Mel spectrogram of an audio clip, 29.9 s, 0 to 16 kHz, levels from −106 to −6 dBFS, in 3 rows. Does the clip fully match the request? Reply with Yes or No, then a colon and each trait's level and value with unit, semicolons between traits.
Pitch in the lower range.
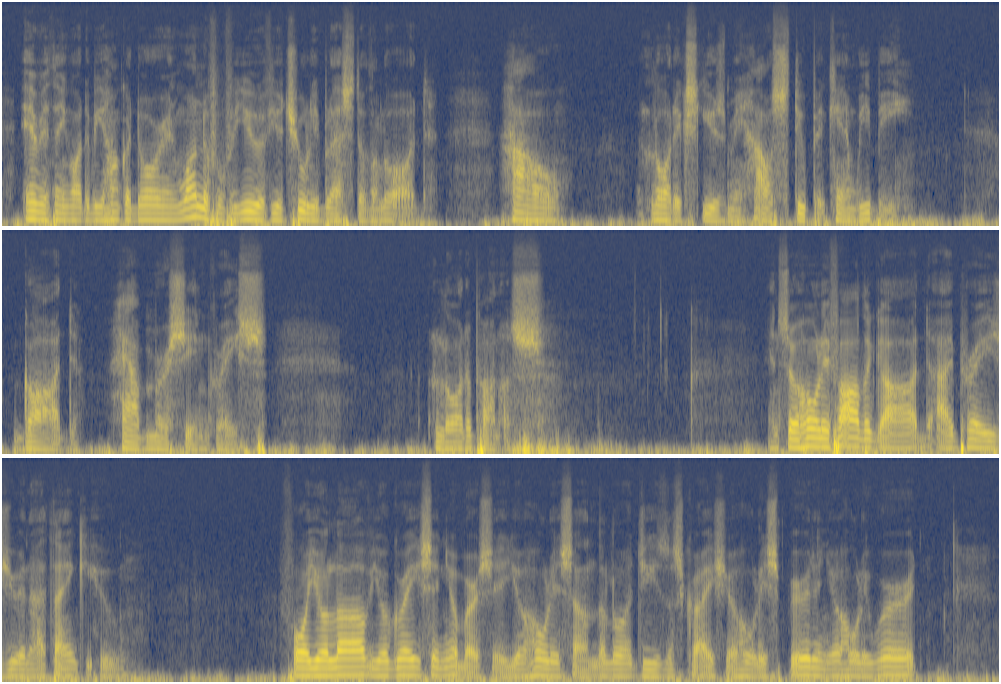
Yes: low, 100 Hz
